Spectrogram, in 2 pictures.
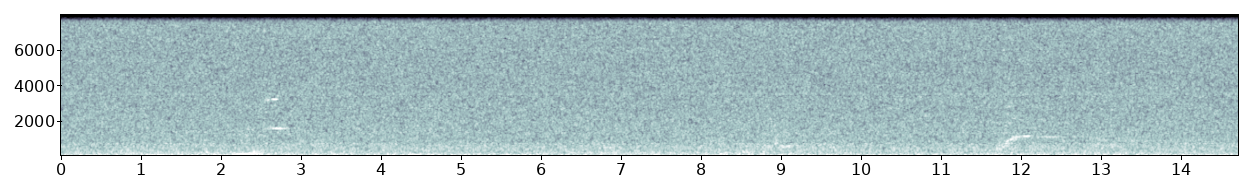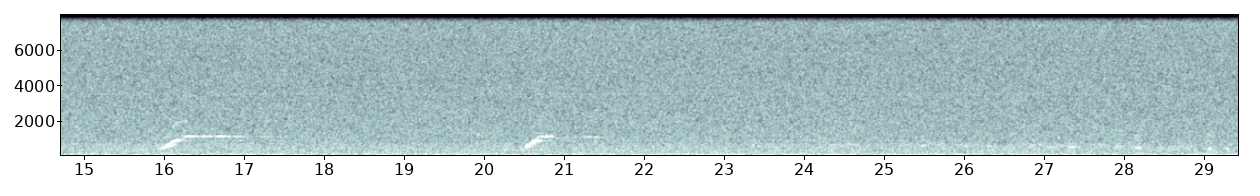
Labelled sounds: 2.5	2.8	humpback whale, 1.5 to 1.7 kHz
11.8	12.2	humpback whale, 0.80 to 1.2 kHz
16.2	16.6	humpback whale, 1.1 to 1.2 kHz
20.6	21.0	humpback whale, 0.80 to 1.2 kHz

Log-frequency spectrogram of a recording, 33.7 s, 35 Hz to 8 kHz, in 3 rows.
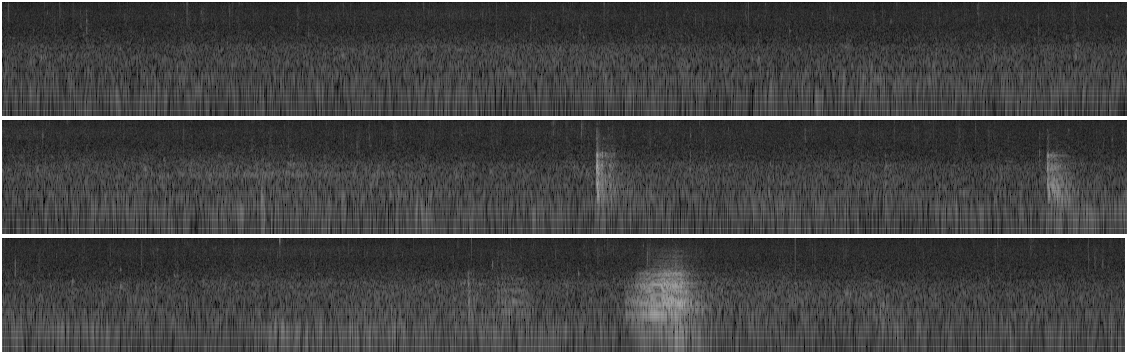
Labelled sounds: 21.7	21.9	croaking sound likely from a nearby submerged object, 1.3 to 1.7 kHz
28.9	29.1	croaking sound likely from a nearby submerged object, 1.3 to 1.5 kHz

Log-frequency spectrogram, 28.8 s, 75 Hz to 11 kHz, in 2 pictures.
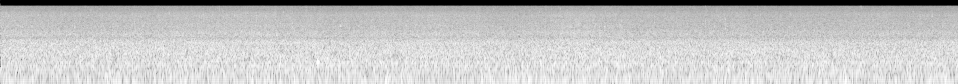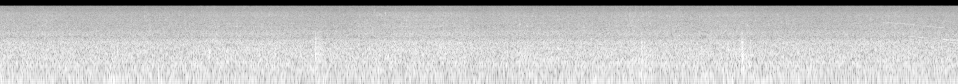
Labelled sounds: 27.6	28.7	killer whale, northern resident, A clan, AA subclan, call N04, 1.0 to 2.9 kHz

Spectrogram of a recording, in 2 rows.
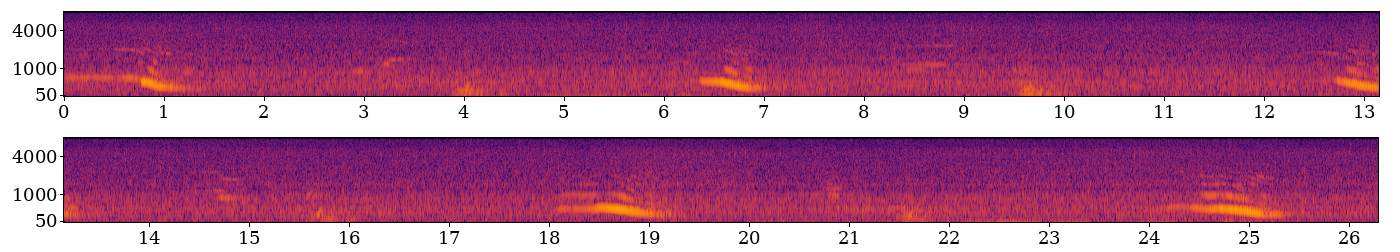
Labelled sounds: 0.3	0.8	humpback whale, 1.8 to 2.2 kHz
3.2	3.4	humpback whale, 1.1 to 1.5 kHz
6.0	6.3	humpback whale, 1.2 to 1.3 kHz
8.2	8.9	humpback whale, 1.1 to 1.3 kHz
12.5	13.1	humpback whale, 0.78 to 2.0 kHz
14.5	14.8	humpback whale, 1.1 to 1.2 kHz
18.1	18.9	humpback whale, 0.78 to 1.1 kHz
24.5	25.1	humpback whale, 0.78 to 2.1 kHz

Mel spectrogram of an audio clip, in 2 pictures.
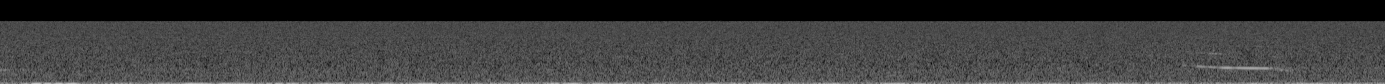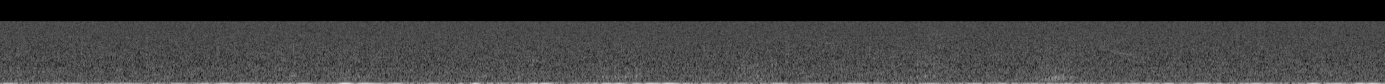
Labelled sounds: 11.9	12.7	humpback whale, 0.80 to 0.99 kHz

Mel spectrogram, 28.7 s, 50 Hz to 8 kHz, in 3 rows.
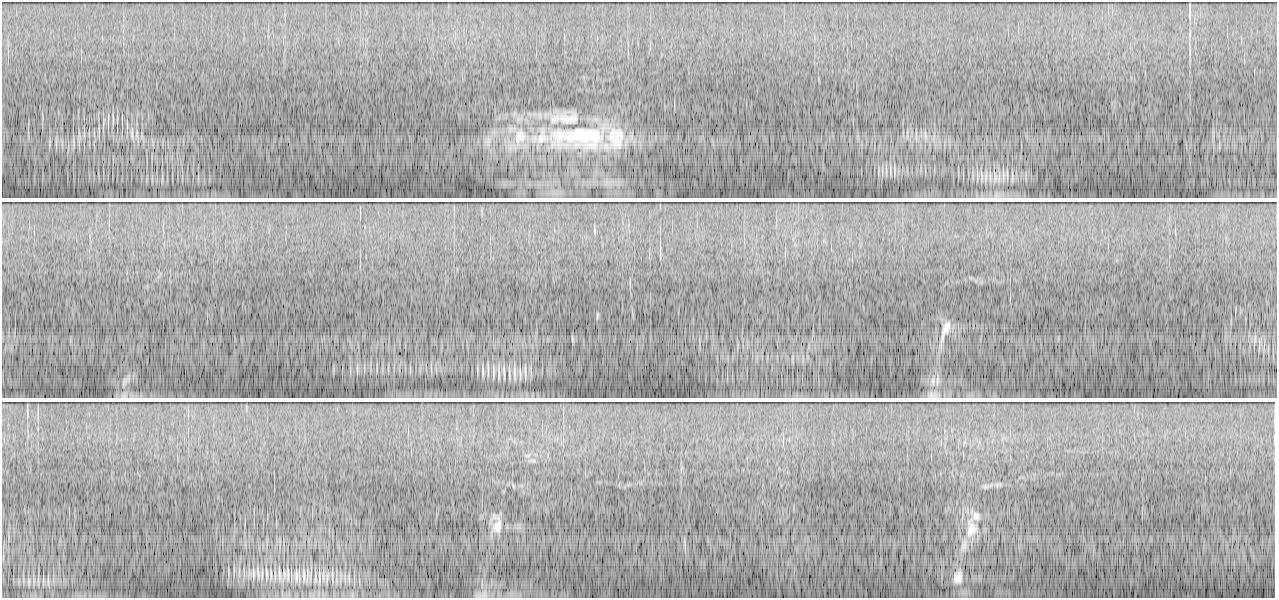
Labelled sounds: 0.3	1.1	humpback whale, 0.78 to 1.4 kHz
3.6	4.7	humpback whale, 0.81 to 1.5 kHz
16.5	17.0	humpback whale, 0.81 to 2.5 kHz
22.8	23.2	humpback whale, 1.0 to 2.4 kHz
23.6	24.0	humpback whale, 2.1 to 2.4 kHz
26.5	27.4	humpback whale, 2.1 to 3.7 kHz

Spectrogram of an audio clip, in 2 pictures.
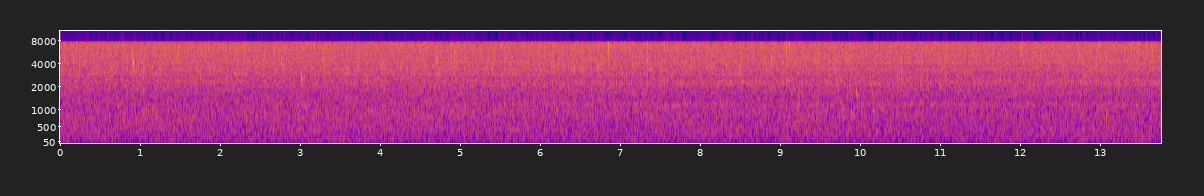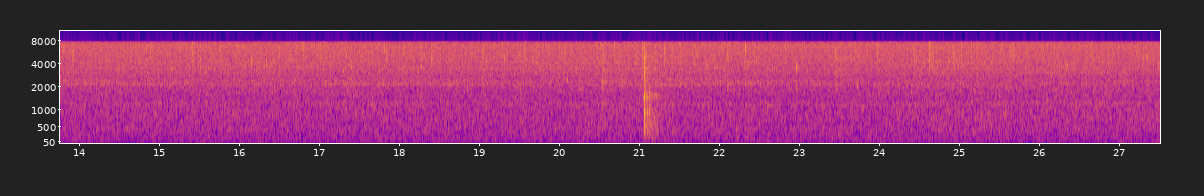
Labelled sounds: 21.0	21.3	croaking sound likely from a nearby submerged object, 1.3 to 1.7 kHz

